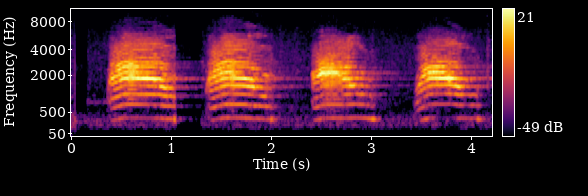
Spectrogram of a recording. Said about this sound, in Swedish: Det här är ett misseljud.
